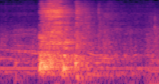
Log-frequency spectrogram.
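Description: A person coughing: a sudden loud cough a little over half a second in, followed by a second, slightly weaker burst.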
